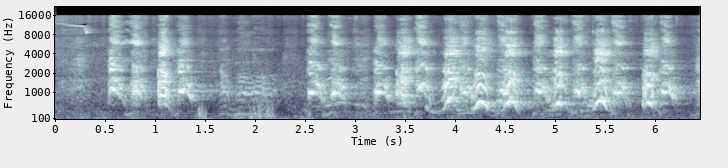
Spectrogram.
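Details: Sid, a Rough Collie awaiting adoption, sociable with other dogs. A run of quick, excited barks and yips, clustered at first, then a brief pause, then a denser burst of repeated barks roughly every half second.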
